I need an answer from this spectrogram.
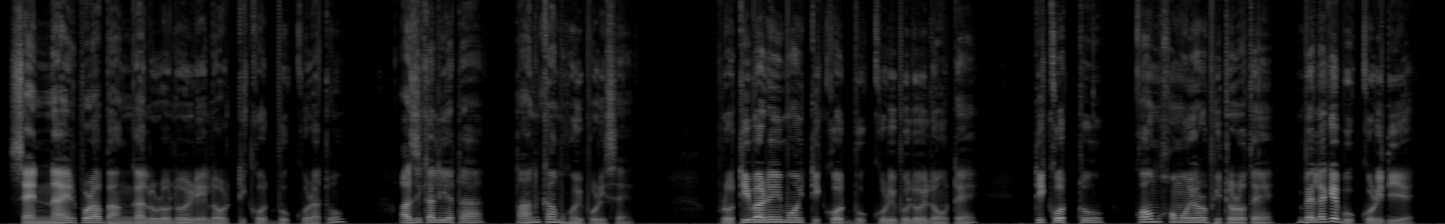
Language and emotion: Assamese, sad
